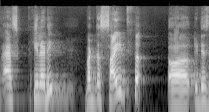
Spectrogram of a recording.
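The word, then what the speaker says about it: Keezhadi: is pronounced written as kijdi but it is pronounced as killer okay it is written as easy because in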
